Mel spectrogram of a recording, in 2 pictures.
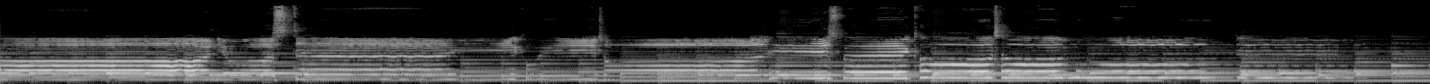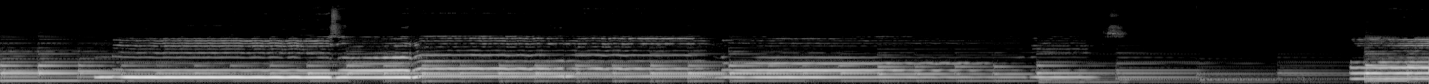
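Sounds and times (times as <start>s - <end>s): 
tenor singing: 0.0s - 25.6s, 27.8s - 28.5s.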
